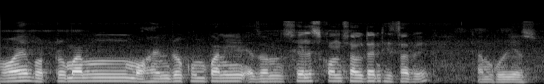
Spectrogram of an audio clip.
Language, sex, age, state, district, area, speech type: Assamese, male, 45-60, Assam, Lakhimpur, rural, spontaneous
